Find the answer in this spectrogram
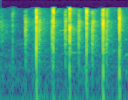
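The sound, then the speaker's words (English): Sharp, dry hand claps used as an applause sound effect during a mock sitcom taping, roughly eight evenly spaced claps in a steady rhythm with no crowd noise around them. “This is kind of a everybody laughed really hard, so we got a laugh track here. Where's the applause sign?”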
